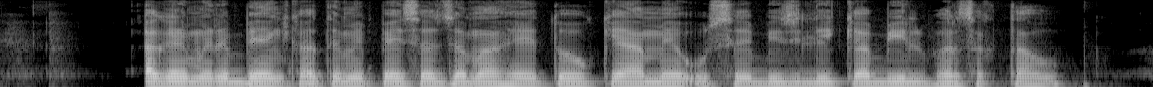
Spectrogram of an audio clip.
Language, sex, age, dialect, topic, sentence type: Hindi, female, 18-24, Marwari Dhudhari, banking, question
